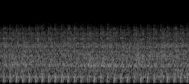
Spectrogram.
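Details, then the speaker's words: Honda GX270 on a NorthStar water pump after carburetor cleaning, started with choke and full throttle: single cylinder putting along at an even steady beat about twelve pulses a second; clean, stable idle. "And back to a nice idle again."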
